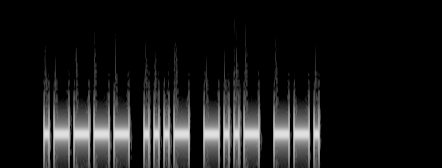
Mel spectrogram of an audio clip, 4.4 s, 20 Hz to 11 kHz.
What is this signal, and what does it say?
Morse code, heard as a keyed tone, about 24 wpm, 700 Hz. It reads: 1VXG
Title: Speed-Racing - Four Letter-Number Combinations - 20wpm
